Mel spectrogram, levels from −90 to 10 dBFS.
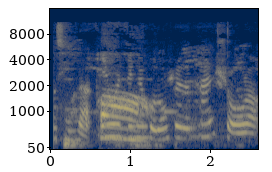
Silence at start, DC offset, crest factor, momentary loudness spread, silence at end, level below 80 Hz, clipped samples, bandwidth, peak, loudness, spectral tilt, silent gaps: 0.05 s; under 0.1%; 18 dB; 10 LU; 0 s; -62 dBFS; under 0.1%; 11.5 kHz; -6 dBFS; -23 LUFS; -4.5 dB/octave; none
